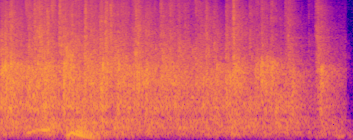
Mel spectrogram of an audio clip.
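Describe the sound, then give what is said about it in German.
Steady audience applause welcoming guests to an evening presenting four books, a dense wash of many hands clapping at an even loudness for about three seconds, then tapering off abruptly at the end. “Herzlich willkommen und schön, dass Sie alle da sind. Applaus”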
